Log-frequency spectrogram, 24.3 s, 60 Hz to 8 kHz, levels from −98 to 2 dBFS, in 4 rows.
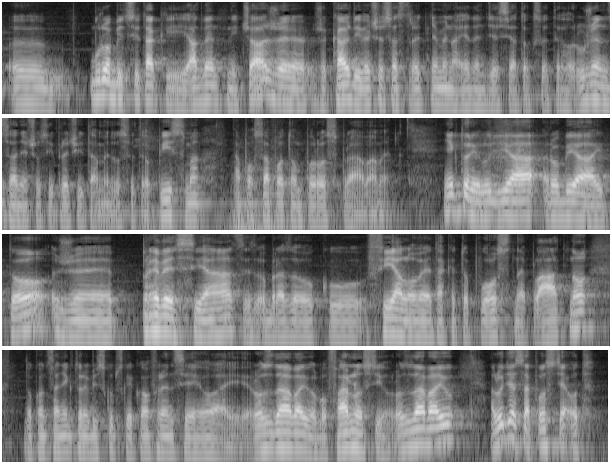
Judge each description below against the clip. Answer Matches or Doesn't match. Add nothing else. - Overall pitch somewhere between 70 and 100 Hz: Matches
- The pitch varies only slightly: Doesn't match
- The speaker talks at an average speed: Matches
